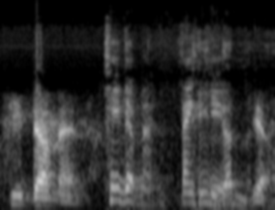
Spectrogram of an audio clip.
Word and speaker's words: Tiedemann: And is it Tiedemann or Tiedemann? How do you say Tiedemann. Second one, Tiedemann.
